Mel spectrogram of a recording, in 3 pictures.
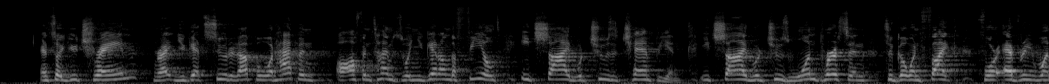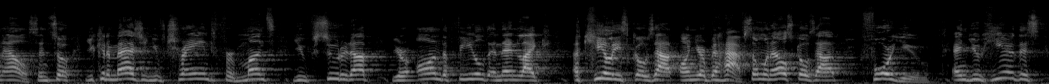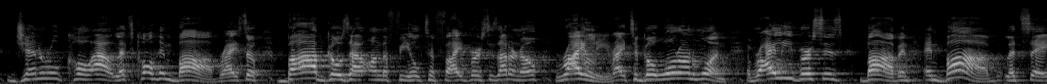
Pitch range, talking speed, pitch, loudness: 195-235 Hz, 205 wpm, 215 Hz, -31 LUFS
